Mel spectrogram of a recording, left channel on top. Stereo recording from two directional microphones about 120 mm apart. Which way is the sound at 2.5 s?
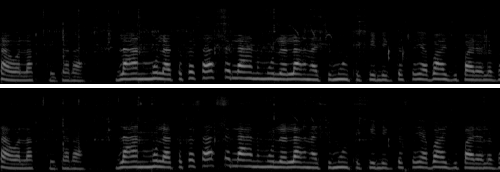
25° right (ahead or behind).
